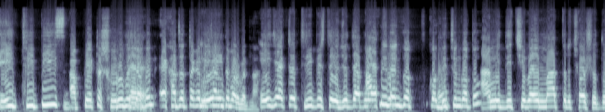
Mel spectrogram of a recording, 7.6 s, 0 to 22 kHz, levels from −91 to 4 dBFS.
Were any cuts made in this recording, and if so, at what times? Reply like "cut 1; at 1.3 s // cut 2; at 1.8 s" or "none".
none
